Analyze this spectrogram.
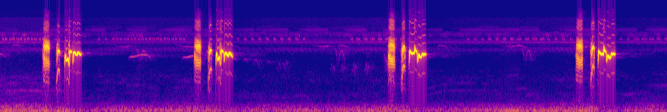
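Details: Sooty-headed bulbul in full voice, a recording for calling wild birds and training caged ones: four short gurgling phrases, each a quick run of warbled notes ending on a falling slur, spaced nearly two seconds apart.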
